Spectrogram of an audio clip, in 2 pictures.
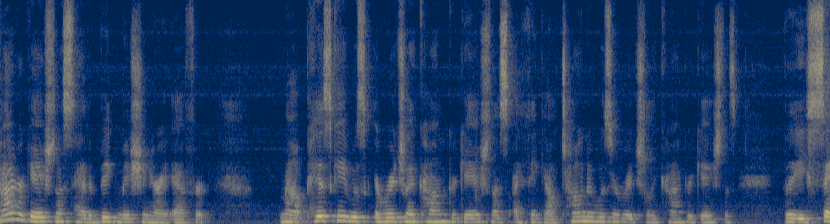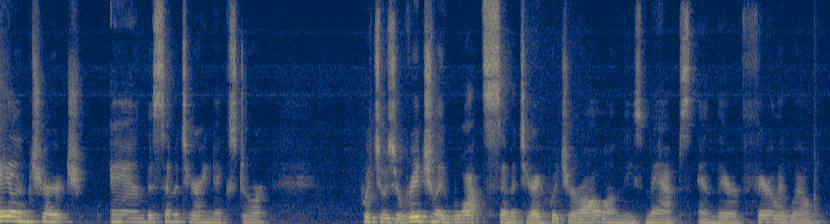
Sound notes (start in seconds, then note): none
